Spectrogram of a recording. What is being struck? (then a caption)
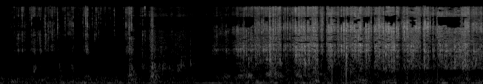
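Soap bar scraped with a metal blade. A solid, rectangular black soap bar held in the hand is scored and scraped with a metal utility blade, crumbling off bits. Short, dry, bright scratches come at first, then after about two seconds turn into a louder, continuous, hissing scrape. The sound is almost entirely high-pitched with no low end.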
